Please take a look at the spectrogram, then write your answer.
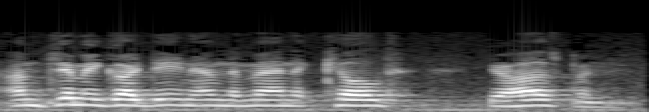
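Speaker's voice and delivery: soft, understated retold confession; subdued tearful confession. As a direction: confess it quietly, with only a touch of grief. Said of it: "crying. He said".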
